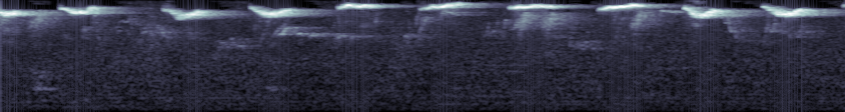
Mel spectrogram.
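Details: Jalak rio starling used as a lure to prompt other birds to call back: shrill, high-pitched squeaky notes in quick succession, about two or three per second, over faint background hum.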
